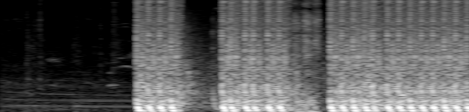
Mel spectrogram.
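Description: A rifle fires in rapid bursts, loud and close.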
